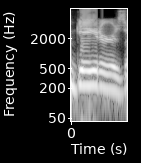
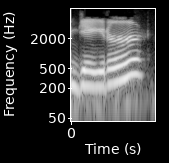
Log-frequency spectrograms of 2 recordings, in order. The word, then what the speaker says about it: gaiter: And he calls it a gator. – Yeah. – Neck. Gator neck. Scarf. Gator neck warmer. – Is it like the same exact thing? Same thing? – But it's spelled G-A-I-T-E-R.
